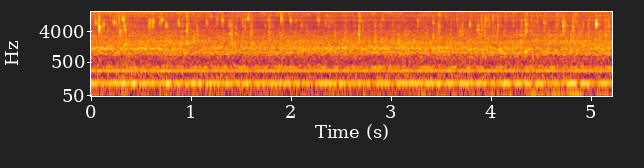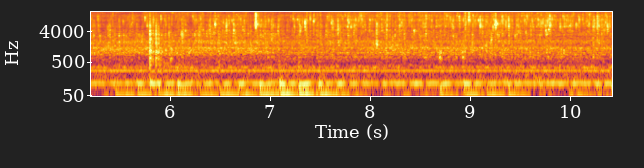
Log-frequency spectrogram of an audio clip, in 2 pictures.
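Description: Eggs and a thin wrapper sheet frying in a nonstick pan: a steady sizzle over a steady low hum. A single sharp click comes about six seconds in, after which small crackling pops become more frequent.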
